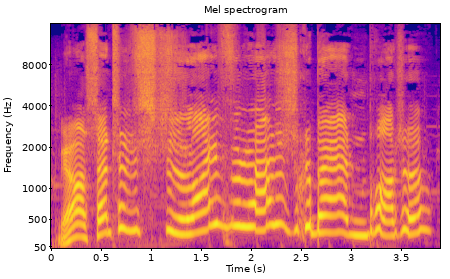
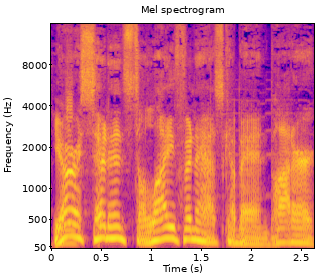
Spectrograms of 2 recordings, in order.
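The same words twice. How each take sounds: First: It is read in a normal voice. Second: It is read in a Nappa impression voice.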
